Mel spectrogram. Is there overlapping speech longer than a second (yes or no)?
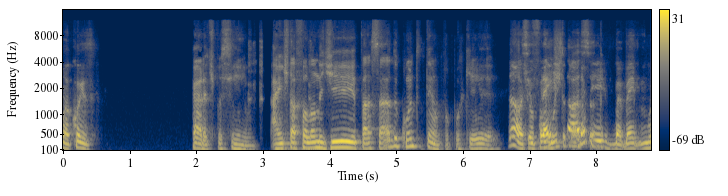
yes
